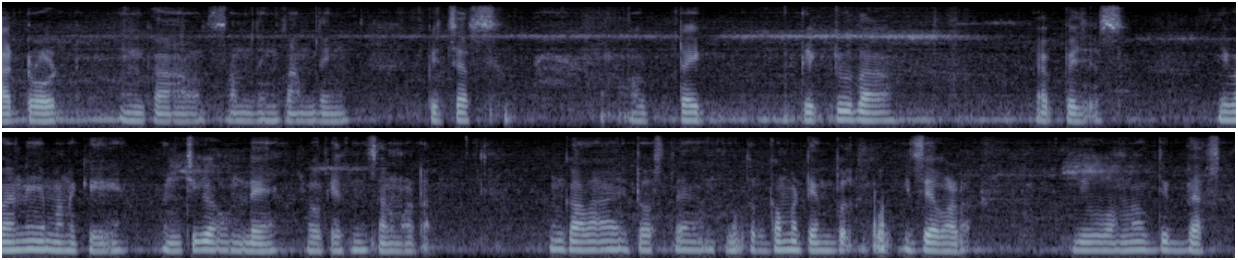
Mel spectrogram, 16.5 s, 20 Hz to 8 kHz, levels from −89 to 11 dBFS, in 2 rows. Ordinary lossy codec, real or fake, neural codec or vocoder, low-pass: Opus, 64 kbps; fake; vocoder, 22.05 kHz, 80 mel bands, HiFi-GAN; 7.2 kHz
